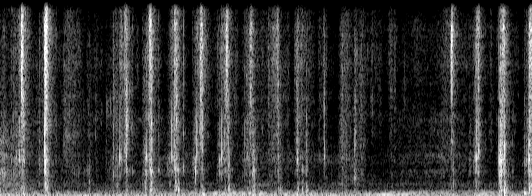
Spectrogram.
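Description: Tarot cards are shuffled and drawn in a quiet room, with a steady series of soft, sharp riffles and snaps at close range.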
